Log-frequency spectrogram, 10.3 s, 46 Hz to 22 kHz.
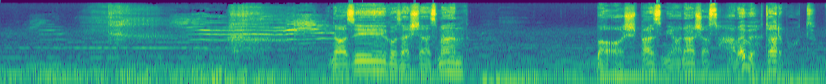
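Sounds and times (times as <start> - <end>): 
cat meowing in long drawn-out wails: 0.2 - 4.4
speech: 4.2 - 5.9, 7.5 - 10.2.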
